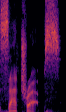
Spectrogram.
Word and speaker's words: satrap: this word, but the satraps. Have you ever seen that word? SATRAP. It's like the local governor. Like in golf, like there's a sand trap.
